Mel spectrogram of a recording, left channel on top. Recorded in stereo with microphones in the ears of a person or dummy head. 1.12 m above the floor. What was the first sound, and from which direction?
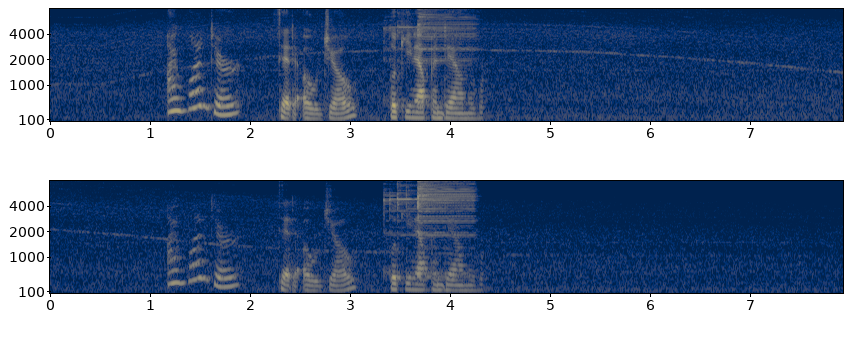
A woman speaking, 45° left (ahead or behind).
